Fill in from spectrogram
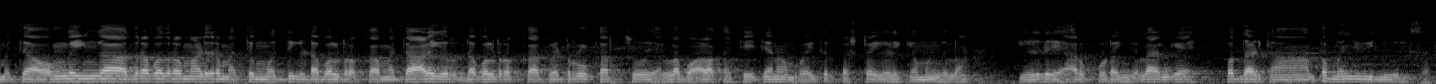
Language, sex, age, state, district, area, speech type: Kannada, male, 60+, Karnataka, Bellary, rural, spontaneous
